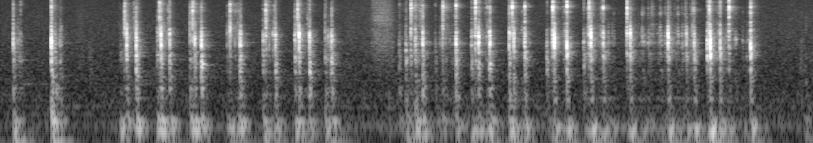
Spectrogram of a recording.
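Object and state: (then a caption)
Plastic mechanical keyboard. Fingertips type on a backlit mechanical keyboard with plastic keycaps and clicky green switches. Bright, sharp clicks come in an uneven typing rhythm, each with a soft low thud beneath it. Every keystroke dies away almost instantly.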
